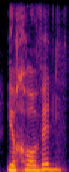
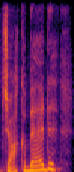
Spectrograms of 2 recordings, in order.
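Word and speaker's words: Yocheved: know that story about Moses and his mother, Yhovid. Now, I always heard it pronounced Jockabed.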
